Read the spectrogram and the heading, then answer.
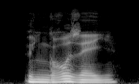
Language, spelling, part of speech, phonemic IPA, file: French, groseille, noun, /ɡʁo.zɛj/, Fr-groseille.ogg
- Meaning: 1. redcurrant 2. gooseberry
